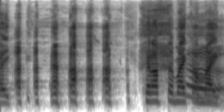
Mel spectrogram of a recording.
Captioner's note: laughing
